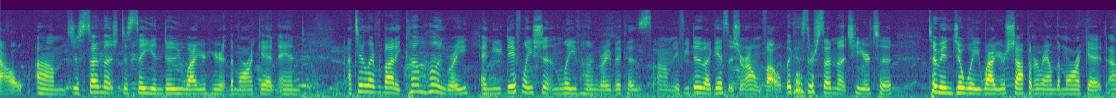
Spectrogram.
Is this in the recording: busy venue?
yes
